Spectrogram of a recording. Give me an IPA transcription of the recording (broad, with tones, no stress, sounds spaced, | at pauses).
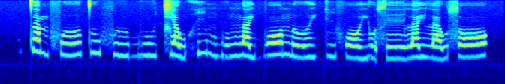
t̪ a˥˨ m f ɤː˩˧ t̪ u˧ f ɯː˩ b uː˩ t͡ɕ a˧˩ w h iː˥˨ m b o˩˧ ŋ a˧˩ j b ɔː˧˥ n ɤː˩˧ j k i˩˧ f ɔː˩ j o˧˩ s eː˩ l a˧ j l a˩˧ w s ɔː˧˥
